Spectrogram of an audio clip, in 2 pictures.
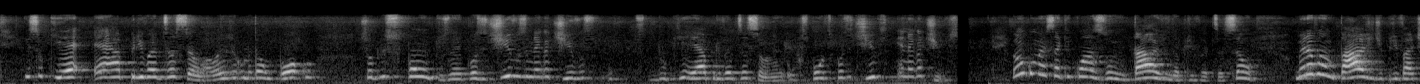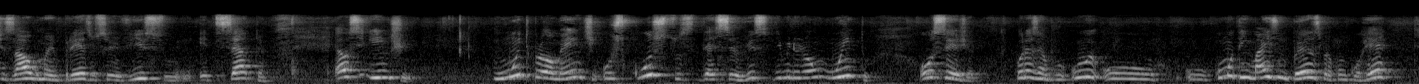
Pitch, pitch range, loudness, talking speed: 290 Hz, 255-340 Hz, -23 LUFS, 150 wpm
